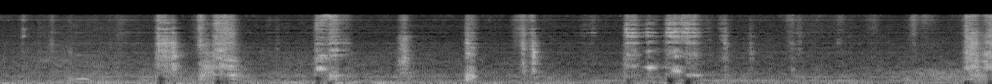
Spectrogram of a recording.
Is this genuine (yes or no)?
no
